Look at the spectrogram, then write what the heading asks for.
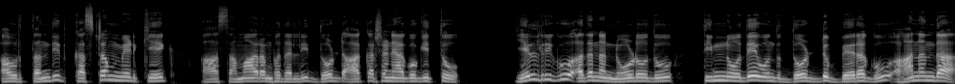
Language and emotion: Kannada, surprised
